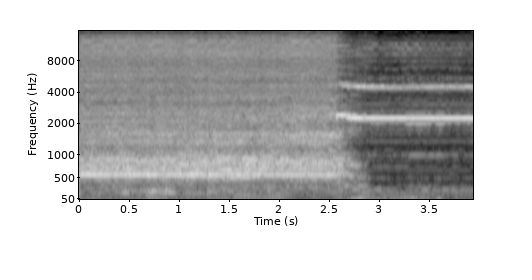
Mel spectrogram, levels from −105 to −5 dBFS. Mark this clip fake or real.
fake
